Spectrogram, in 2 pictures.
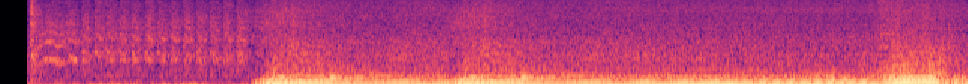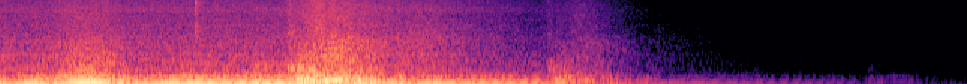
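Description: An engine catching about two seconds in, then revved in short blips several times over a steady idle, fading out near the end.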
